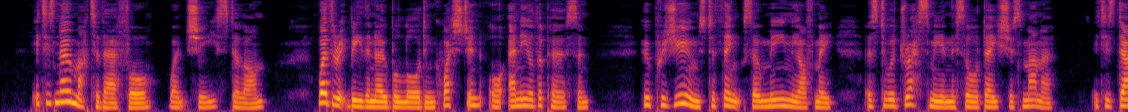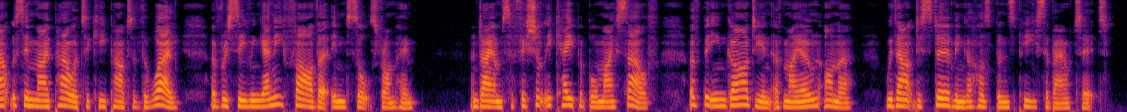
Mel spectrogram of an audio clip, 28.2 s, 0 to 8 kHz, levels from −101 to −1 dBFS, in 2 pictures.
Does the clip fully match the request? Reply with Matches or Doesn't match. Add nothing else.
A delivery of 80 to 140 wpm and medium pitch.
Doesn't match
